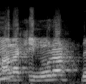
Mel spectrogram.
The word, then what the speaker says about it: Hana Kimura: Kimori, Kimura. How do you pronounce it? – The girl's name. Hana Kimura.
